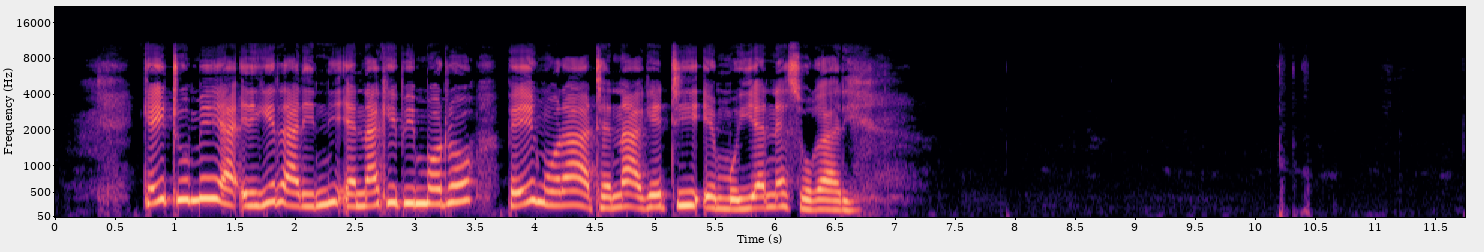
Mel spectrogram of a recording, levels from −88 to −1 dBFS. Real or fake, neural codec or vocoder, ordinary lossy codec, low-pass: real; none; none; 10.8 kHz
